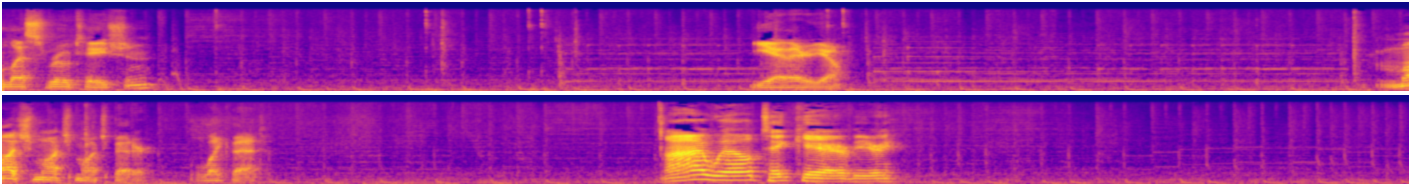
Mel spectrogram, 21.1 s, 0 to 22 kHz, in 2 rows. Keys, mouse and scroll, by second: 1.5-3.2 drag, 3.9 click, 4.1 space, 6.1 click, 6.1 space, 6.4 space, 10.7 space, 12.8 ctrl+s.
